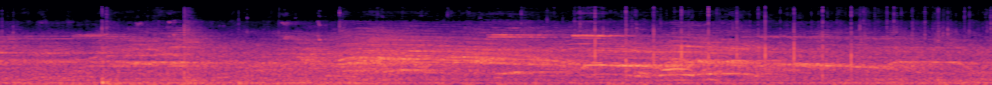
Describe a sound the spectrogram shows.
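Girls shout and cheer in a large echoing hall.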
